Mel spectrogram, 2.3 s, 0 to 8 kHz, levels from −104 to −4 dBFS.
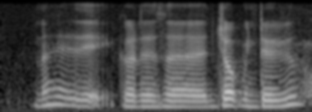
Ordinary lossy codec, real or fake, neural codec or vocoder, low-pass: none; real; none; 7.2 kHz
